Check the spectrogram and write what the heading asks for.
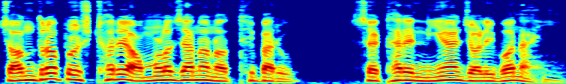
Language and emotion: Odia, neutral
